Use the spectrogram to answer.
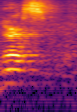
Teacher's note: in the west of England, in Scotland, in Ireland, people still pronounce an R. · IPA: [nɝːs]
